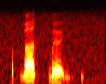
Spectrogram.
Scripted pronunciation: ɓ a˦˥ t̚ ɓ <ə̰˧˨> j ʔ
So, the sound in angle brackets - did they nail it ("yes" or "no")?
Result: yes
